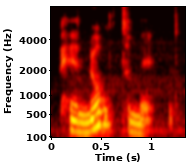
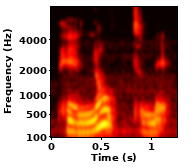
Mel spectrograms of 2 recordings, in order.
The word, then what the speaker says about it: penultimate: press she and Lee penultimate penultimate pen note and you have to say this tea I was thinking about it like yeah you have to say it not the last T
